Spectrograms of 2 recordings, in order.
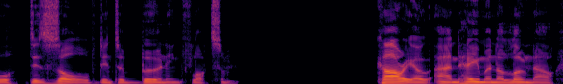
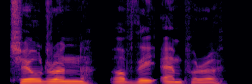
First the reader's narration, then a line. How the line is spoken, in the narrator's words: said dryly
